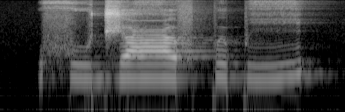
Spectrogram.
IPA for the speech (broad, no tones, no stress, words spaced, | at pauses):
fṳd͡ʒɜ ʕɜfpɨpi̤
